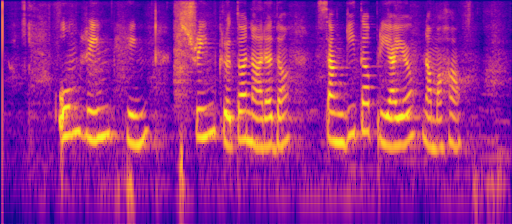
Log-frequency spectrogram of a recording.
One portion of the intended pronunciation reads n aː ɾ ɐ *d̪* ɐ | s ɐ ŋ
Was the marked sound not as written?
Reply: no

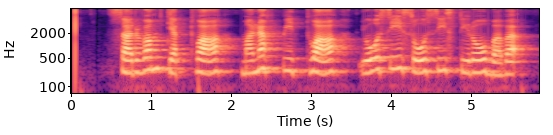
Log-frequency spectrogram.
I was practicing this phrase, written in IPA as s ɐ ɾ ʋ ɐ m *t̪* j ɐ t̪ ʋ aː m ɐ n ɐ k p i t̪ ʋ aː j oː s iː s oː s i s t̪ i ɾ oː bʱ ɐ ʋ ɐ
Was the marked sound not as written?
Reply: no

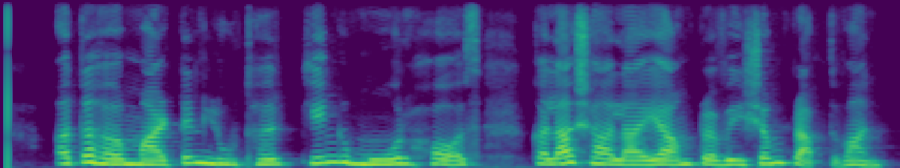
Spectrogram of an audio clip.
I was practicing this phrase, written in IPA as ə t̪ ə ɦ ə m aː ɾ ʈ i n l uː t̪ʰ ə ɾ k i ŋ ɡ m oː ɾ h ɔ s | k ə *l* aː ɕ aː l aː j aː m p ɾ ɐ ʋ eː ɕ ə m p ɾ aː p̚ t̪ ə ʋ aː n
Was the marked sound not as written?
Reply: no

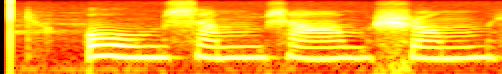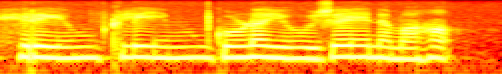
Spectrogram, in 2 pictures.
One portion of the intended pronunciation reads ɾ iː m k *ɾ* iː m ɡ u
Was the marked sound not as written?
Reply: yes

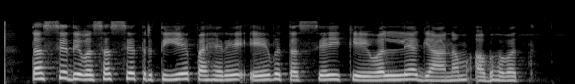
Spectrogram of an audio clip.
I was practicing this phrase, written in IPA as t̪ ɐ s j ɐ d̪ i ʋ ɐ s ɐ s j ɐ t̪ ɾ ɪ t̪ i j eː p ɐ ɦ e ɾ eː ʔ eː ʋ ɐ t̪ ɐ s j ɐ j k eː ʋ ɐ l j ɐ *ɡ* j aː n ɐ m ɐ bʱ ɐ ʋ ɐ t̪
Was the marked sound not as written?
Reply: no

